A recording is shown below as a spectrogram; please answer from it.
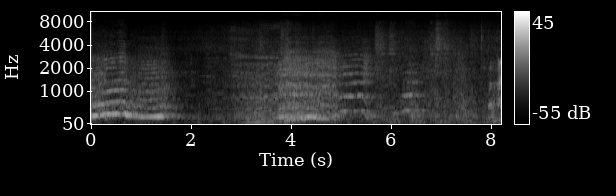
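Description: A dairy cow in a barn lets out several long, loud moos, one after another, with stable and farm noise around them.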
